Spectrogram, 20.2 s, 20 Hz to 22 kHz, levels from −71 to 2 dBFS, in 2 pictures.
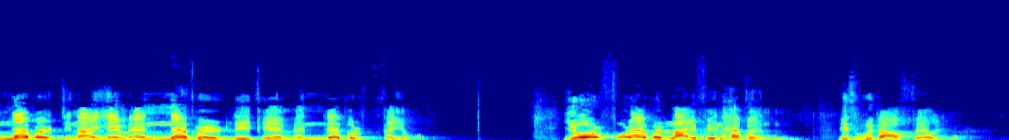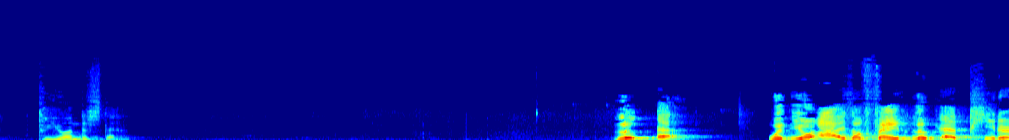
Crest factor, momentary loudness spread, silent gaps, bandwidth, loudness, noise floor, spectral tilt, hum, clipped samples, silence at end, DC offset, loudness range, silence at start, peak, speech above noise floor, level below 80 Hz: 20 dB; 17 LU; none; 10 kHz; -18 LUFS; -68 dBFS; -5 dB/octave; none; under 0.1%; 0 s; under 0.1%; 20 LU; 0 s; 0 dBFS; 50 dB; -68 dBFS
